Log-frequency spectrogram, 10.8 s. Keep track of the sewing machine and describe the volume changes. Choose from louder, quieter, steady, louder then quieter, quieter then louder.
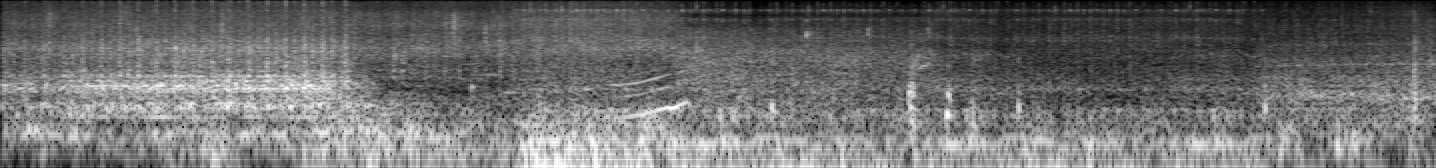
quieter.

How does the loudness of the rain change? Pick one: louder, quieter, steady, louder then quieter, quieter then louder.
quieter.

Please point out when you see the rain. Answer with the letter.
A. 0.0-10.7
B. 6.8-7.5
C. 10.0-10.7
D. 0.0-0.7
A.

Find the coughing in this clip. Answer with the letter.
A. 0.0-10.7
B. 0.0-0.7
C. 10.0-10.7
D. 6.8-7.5
D.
